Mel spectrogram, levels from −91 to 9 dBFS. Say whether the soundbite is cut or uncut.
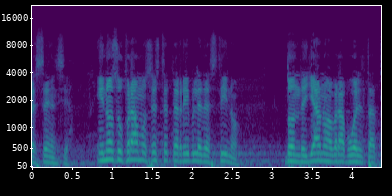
uncut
